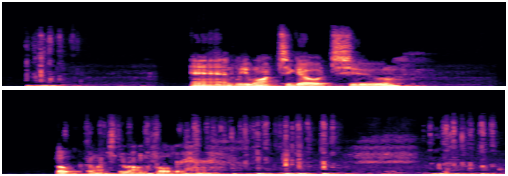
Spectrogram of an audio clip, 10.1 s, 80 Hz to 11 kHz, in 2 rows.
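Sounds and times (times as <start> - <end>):
typing on a computer keyboard: 0.2 - 0.9, 5.8 - 8.6, 9.2 - 10.0
speech: 1.9 - 4.2, 5.6 - 7.7.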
